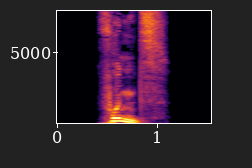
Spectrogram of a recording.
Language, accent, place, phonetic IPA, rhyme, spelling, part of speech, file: German, Germany, Berlin, [fʊnt͡s], -ʊnt͡s, Funds, noun, De-Funds.ogg
- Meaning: genitive singular of Fund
